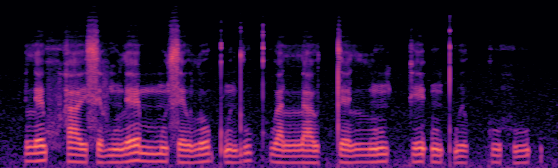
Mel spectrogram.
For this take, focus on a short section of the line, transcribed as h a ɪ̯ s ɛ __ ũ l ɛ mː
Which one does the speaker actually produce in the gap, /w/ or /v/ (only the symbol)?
v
